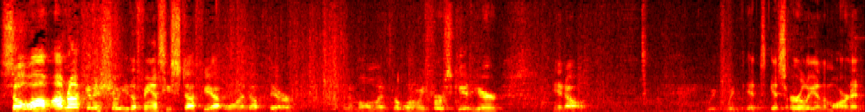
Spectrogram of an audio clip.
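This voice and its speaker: A man with a brisk, somewhat high voice gives an informal, off-the-cuff walking tour of a video production facility. He is the CEO and presenter of a training company, and light background noise and room ambience come through.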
